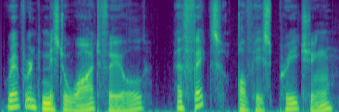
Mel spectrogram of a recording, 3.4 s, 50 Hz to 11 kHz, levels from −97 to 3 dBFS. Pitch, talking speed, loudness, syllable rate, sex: 115 Hz, 125 wpm, -18 LUFS, 4.5 syllables/s, male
